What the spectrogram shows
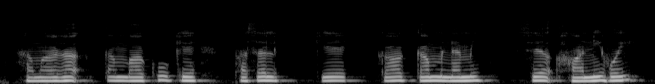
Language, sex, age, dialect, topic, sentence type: Magahi, male, 18-24, Western, agriculture, question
